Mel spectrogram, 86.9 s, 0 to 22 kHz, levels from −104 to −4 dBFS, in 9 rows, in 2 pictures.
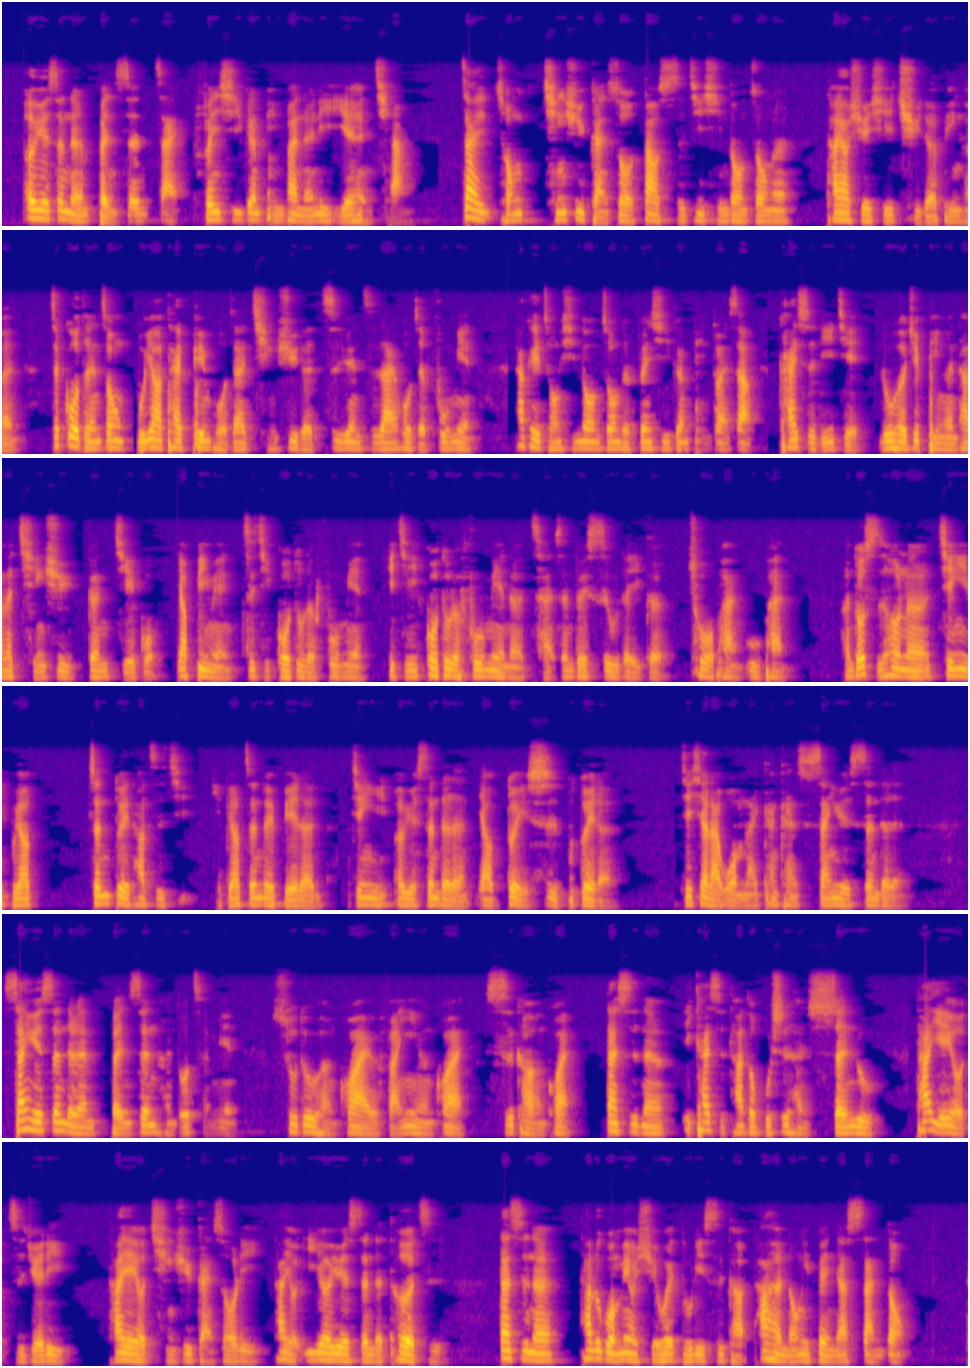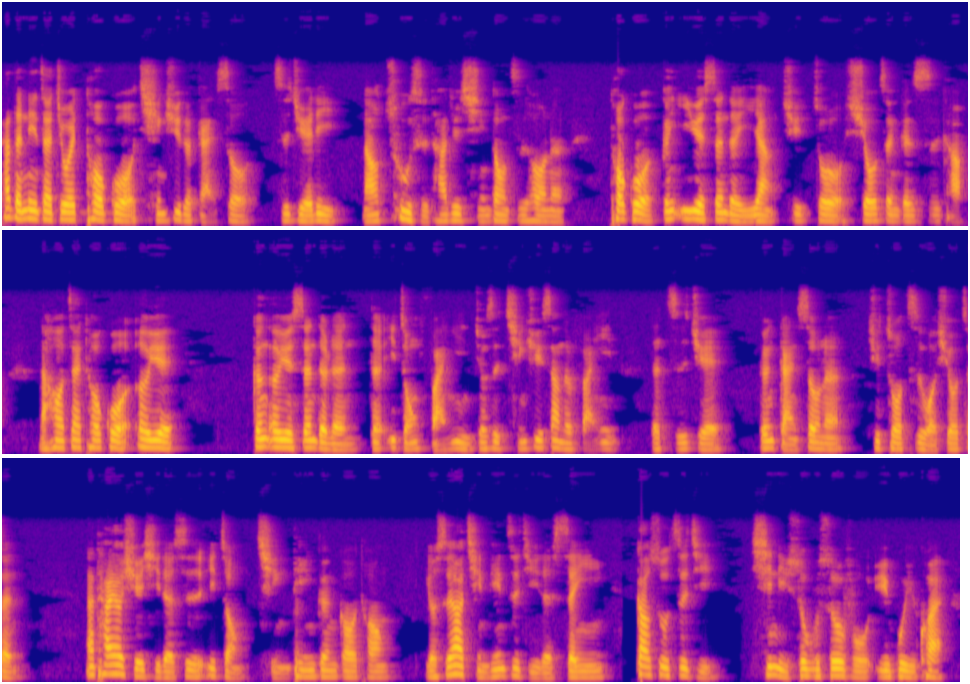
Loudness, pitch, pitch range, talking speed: -22 LUFS, 110 Hz, 105-125 Hz, 255 characters per minute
